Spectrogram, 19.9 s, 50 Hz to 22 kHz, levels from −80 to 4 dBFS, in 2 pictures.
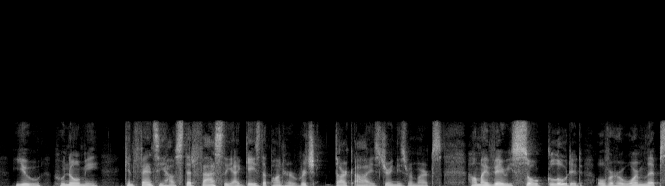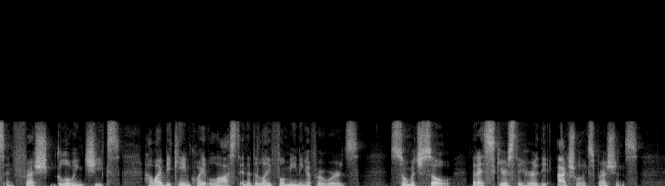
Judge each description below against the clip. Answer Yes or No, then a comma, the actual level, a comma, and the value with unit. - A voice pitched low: Yes, low, 105 Hz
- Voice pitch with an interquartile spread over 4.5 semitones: No, average, 3.0 semitones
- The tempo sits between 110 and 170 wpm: Yes, average, 160 wpm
